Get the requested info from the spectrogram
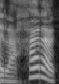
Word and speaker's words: La Jara: La Jara, que pertenecería a su vez a la comarca de Talavera.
